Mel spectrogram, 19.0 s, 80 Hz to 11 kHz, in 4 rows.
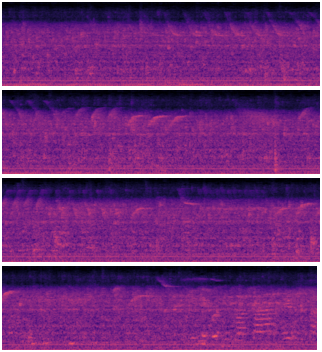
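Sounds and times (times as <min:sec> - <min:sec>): aquarium air stone bubbling: 0:00.0 - 0:19.0
bird chirping: 0:02.3 - 0:19.0.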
